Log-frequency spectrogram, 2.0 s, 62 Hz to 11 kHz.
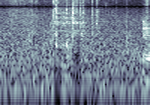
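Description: Brief light handling noises about two-thirds of a second in, from hands working at the loosened plastic air box cover of a 1998 Jeep Grand Cherokee, over a steady background hiss.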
